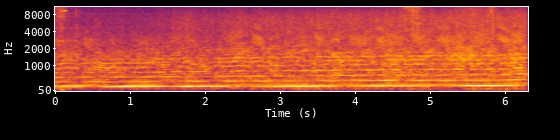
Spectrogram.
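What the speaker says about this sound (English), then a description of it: "So, it's a V12 twin turbo engine" A V12 twin-turbo car engine in Forza Horizon 3, holding a steady, rich drone and rising slowly in pitch as it accelerates, loud and continuous with no voices.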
